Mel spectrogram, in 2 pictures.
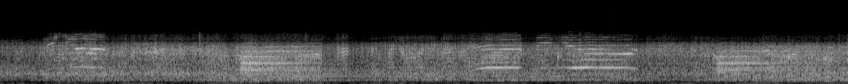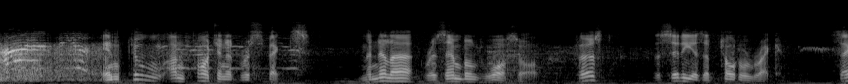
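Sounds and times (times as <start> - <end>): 
roar of street traffic: 0.0 - 9.6
ringing bell tones: 2.4 - 6.4, 7.1 - 9.4
speech: 10.5 - 16.9.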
